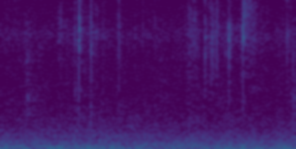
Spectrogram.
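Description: Near silence with a few faint, light clicks and ticks of plastic basket-weaving strips being handled and pulled through the weave, clustered near the end.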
